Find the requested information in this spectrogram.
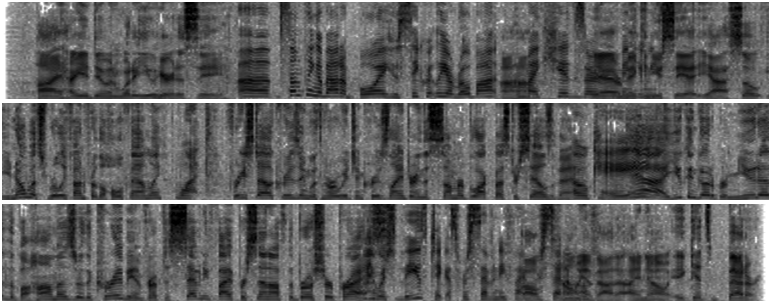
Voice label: Man on Street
